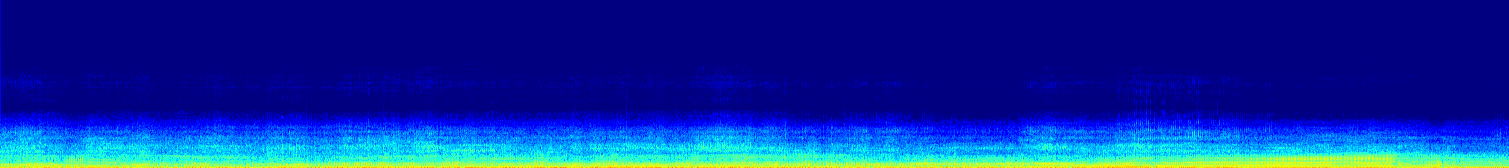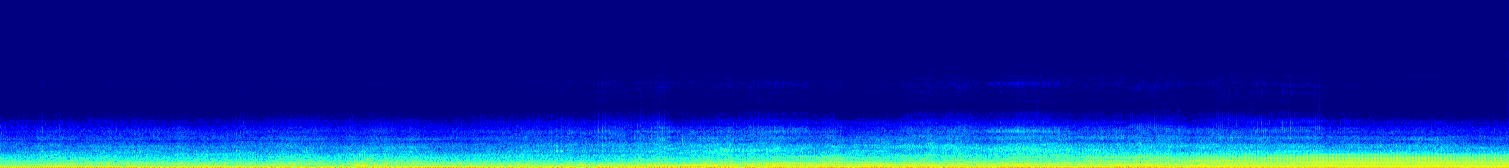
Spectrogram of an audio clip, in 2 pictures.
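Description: Four-stroke scooter engine pulling away and accelerating, amid other motorcycle engines at first. Its pitch climbs, drops sharply about halfway through, then rises again and holds steady near the end.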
